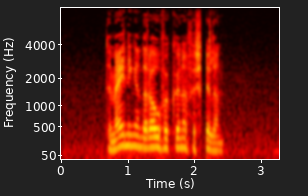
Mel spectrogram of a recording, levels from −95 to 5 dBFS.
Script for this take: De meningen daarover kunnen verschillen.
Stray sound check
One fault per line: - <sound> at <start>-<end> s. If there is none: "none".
- dropout at 2.1-2.2 s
